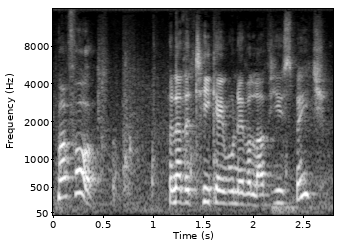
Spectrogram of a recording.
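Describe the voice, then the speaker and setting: A woman's voice: on the high side, big pitch swings, brisk. An actress playing an assertive, bristling professional woman in a TV soap. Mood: guarded. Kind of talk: television soap opera dialogue. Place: indoor clinic. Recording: noisy ambient TV soundtrack.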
